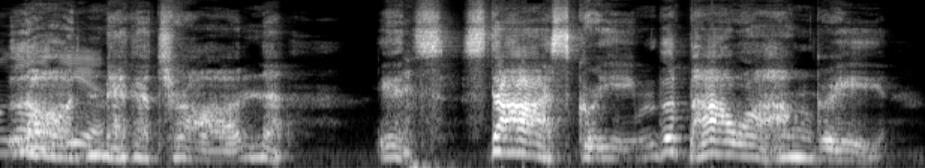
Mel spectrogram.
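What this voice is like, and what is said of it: Good Starscream impression. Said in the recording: “That was actually a pretty good impression.”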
